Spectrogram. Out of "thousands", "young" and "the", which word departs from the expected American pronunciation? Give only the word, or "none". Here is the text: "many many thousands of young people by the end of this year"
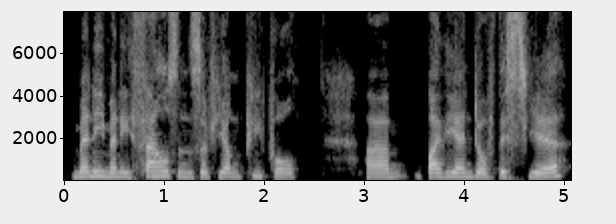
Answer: none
